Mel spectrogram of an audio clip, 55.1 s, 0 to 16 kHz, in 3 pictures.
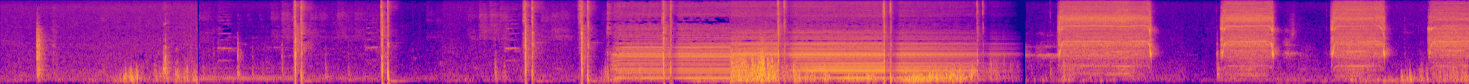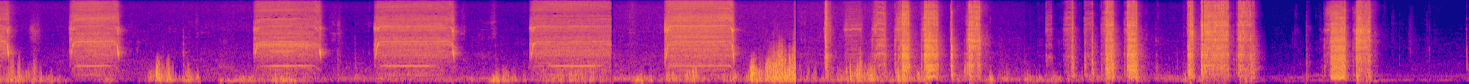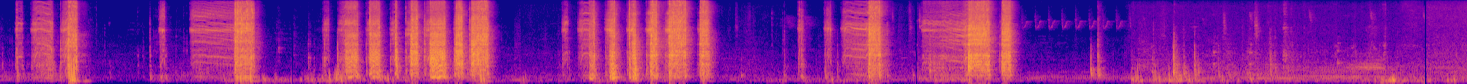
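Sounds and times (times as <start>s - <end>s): cordless drill drilling into wood: 7.6s - 12.6s, 13.2s - 14.5s, 15.2s - 16.0s, 16.6s - 18.6s, 19.2s - 19.9s, 21.6s - 22.4s, 23.0s - 24.1s, 25.0s - 26.0s, 26.7s - 27.6s, 36.9s - 37.7s, 39.1s - 40.0s, 47.0s - 49.4s
drill driving screws: 7.6s - 12.6s, 13.2s - 14.5s, 15.2s - 16.0s, 16.6s - 18.6s, 19.2s - 19.9s, 21.6s - 24.1s, 25.0s - 26.0s, 26.7s - 27.6s, 28.7s - 30.7s, 36.9s - 37.8s, 39.1s - 40.0s, 43.8s - 45.6s, 47.0s - 49.4s.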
